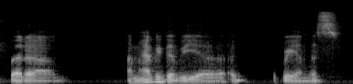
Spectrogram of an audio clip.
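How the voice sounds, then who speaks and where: A man with a low-pitched voice chats as a tabletop player. He phrases things carefully and somewhat tentatively, in an informal conversational style. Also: fairly even intonation, a little slow, a little mellow. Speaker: tabletop role-playing player. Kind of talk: casual chat.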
